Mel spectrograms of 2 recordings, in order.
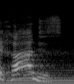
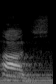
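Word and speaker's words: Hades: você queira pronunciar ok porque rades o h funciona como R você pode também ter neutro e falar Ades tá o xol também pode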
